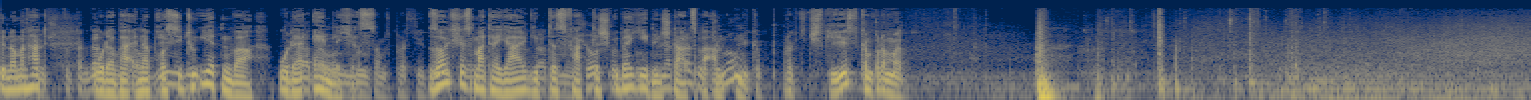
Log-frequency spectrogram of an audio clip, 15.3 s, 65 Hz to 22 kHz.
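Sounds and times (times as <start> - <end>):
speech: 0.0 - 9.2
car pulling up and stopping in front of a house in a city centre: 11.0 - 15.3
city street noise: 11.3 - 15.3.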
